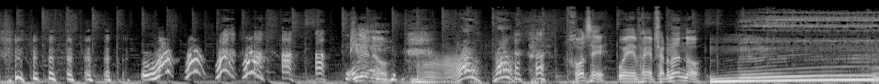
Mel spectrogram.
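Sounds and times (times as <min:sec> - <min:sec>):
laughter: 0:00.0 - 0:01.5, 0:02.1 - 0:04.3, 0:05.0 - 0:05.6
speech: 0:00.2 - 0:08.4
person imitating a dog barking and howling: 0:01.4 - 0:02.6, 0:04.3 - 0:05.2.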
